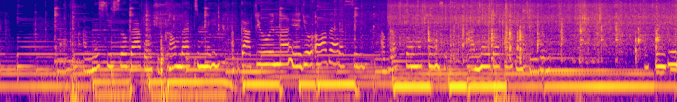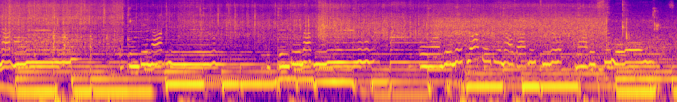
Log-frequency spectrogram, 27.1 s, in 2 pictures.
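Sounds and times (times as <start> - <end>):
vegetables sizzling in oil: 7.6 - 27.0.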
